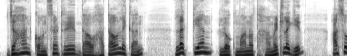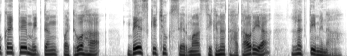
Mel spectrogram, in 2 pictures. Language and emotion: Santali, neutral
